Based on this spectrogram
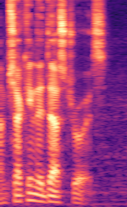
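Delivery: ordinary delivery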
